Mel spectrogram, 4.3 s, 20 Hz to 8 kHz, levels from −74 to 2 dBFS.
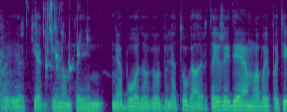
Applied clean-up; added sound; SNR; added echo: neural mask model RNNoise.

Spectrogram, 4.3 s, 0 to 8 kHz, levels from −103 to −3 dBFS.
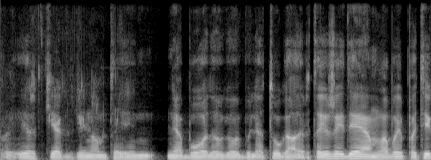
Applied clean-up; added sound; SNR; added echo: neural mask model DeepFilterNet 3.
